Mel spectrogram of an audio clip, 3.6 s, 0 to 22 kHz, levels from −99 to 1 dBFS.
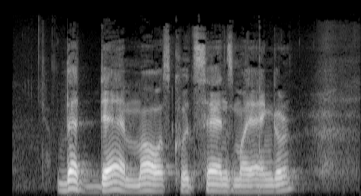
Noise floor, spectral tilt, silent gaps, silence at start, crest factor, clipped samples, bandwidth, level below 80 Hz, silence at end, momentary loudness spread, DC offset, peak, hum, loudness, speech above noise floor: -46 dBFS; -4.5 dB/octave; none; 0.6 s; 18 dB; under 0.1%; 12.5 kHz; -72 dBFS; 0.3 s; 9 LU; under 0.1%; -2 dBFS; none; -19 LUFS; 27 dB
